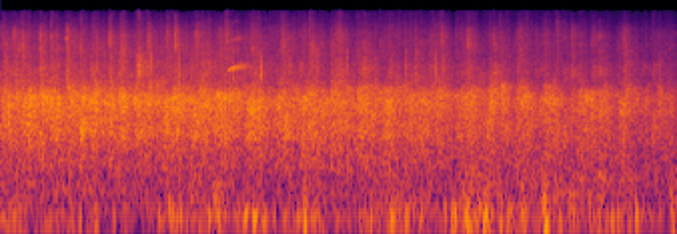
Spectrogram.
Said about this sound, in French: Merci à vous cinq. On peut les applaudir, oui. Merci. Merci.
